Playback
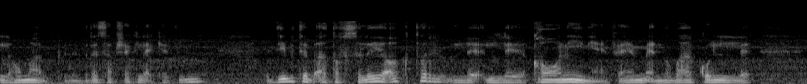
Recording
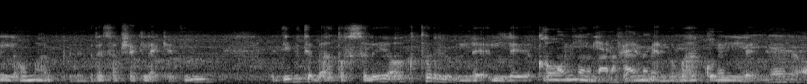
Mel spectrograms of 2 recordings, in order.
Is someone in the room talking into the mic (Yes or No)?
Yes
